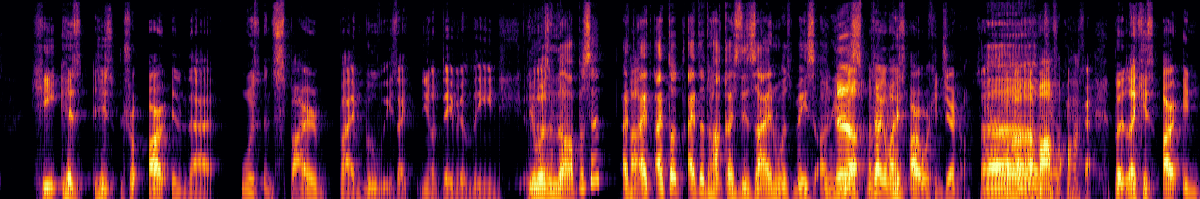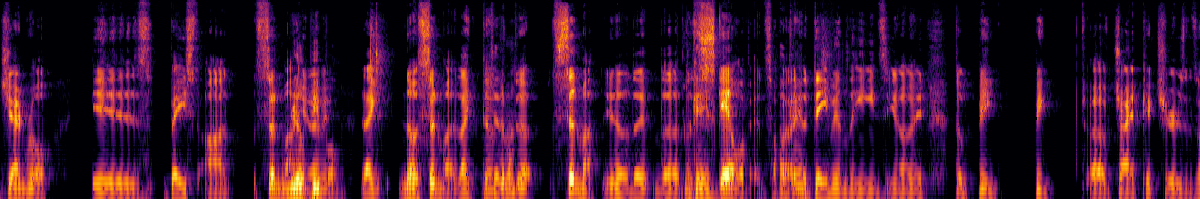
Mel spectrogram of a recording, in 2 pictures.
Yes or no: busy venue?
no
